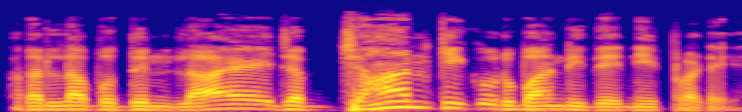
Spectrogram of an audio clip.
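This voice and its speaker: A man with a Pakistani Urdu accent preaching an emotional sermon, swinging between hushed low asides and high impassioned pleas, chanting phrases slowly. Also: lively intonation, no echo, studio quality.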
